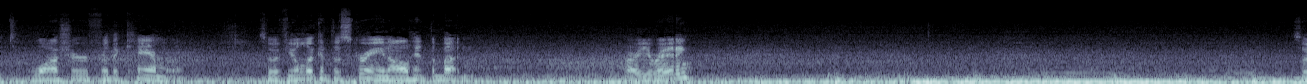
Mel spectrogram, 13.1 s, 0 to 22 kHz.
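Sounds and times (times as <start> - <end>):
car engine rumble in cabin: 0.0 - 13.0.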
